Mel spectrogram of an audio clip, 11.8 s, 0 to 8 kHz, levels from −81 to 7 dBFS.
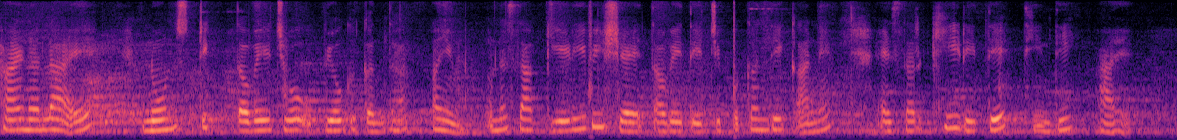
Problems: constant background noise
